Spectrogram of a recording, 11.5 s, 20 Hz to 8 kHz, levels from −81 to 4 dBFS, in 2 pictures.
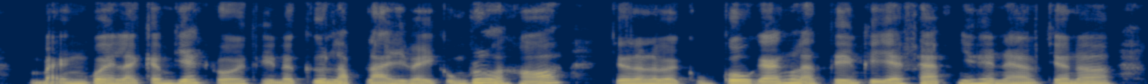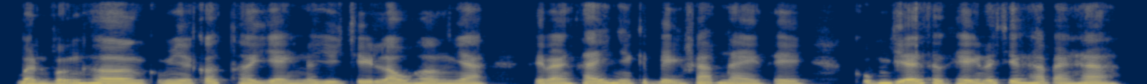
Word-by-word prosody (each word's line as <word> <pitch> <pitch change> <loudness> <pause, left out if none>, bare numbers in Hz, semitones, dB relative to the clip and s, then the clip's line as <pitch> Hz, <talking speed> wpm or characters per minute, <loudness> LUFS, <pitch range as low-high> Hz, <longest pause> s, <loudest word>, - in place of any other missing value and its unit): bạn 115 +2 -3
quay 125 -2 +2
lại 100 -1 +1
cảm 110 +3 -1
giác 160 +3 0
rồi 105 -1 0
thì 110 - -4
nó 130 - 0
cứ 175 - 0
lặp 145 -7 0
lại 105 +1 +1
như 130 - -1
vậy 100 -2 +1
cũng 115 +3 -5
rất 175 - +3
là 150 - +1
khó. 150 - 0 0.3
Cho 130 - +2
nên 125 -1 +2
là 110 - +2
bạn 100 - +2
cũng 110 +2 -11
cố 155 +1 +5
gắng 145 +2 +2
là 150 - +2
tìm 105 -1 -1
cái 130 +4 -1
giải 110 -1 +2
pháp 150 +6 -1
như 130 - -1
thế 135 - +1
nào 115 -6 -1
cho 115 +1 -1
nó 135 +2 -1 0.2
bền 120 -4 +1
vững 120 +5 +1
hơn 140 -3 +4
cũng 130 +1 -4
như 135 - +2
là - - -2
có 145 - -1
thời 110 -5 -1
gian 125 +1 0
nó 140 - -1
duy 140 -2 -1
trì 105 -5 0
lâu 120 +3 +1
hơn 130 -1 0
nha. 125 -3 0 0.2
Thì 115 - 0
bạn 105 +1 +2
thấy 145 +2 +2
những 130 -7 0
cái - - -6
biện 105 0 -1
pháp 155 +2 0
này 115 -7 0
thì 110 -1 -2 0.2
cũng 160 +6 0
dễ 120 -1 +6
thực 145 -4 -2
hiện 105 -2 +2
đó 135 - +2
chứ 175 - +2
ha 155 -3 +2
bạn 110 -3 -1
ha? 145 -3 +1
125 Hz, 350 wpm, -23 LUFS, 110-140 Hz, 0.3 s, dễ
